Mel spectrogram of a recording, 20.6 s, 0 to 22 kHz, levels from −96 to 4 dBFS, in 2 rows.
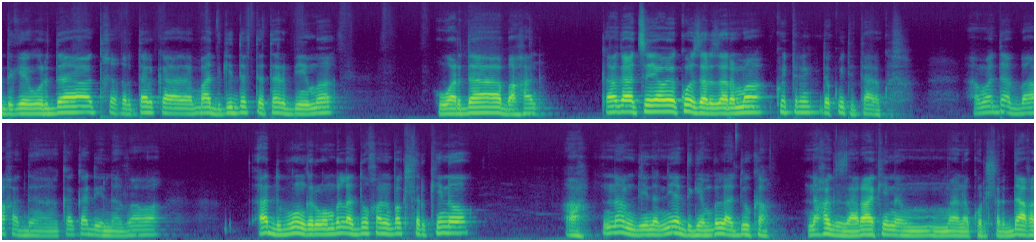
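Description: Nothing goes wrong anywhere in this bit of speech, so there's no technical fault to point out.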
